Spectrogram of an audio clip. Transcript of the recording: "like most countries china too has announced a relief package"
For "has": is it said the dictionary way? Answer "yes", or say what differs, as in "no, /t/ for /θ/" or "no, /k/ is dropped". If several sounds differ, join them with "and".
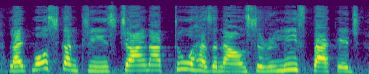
yes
